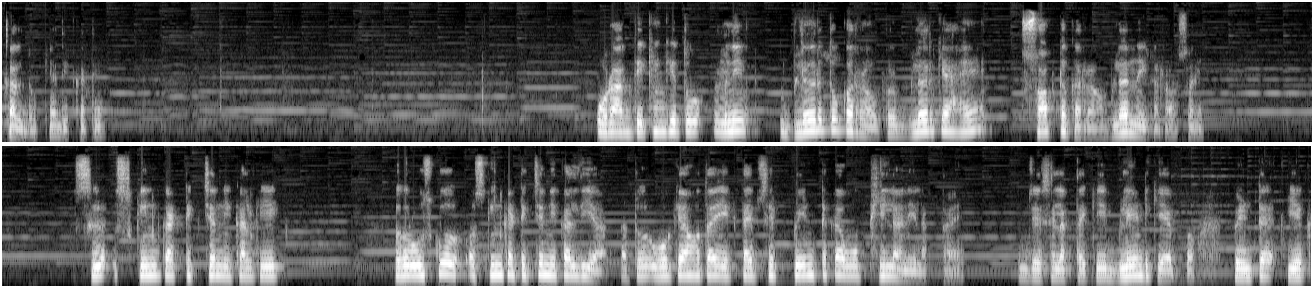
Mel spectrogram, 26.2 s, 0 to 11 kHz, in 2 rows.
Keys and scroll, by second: 7.4 space, 17.3 space.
